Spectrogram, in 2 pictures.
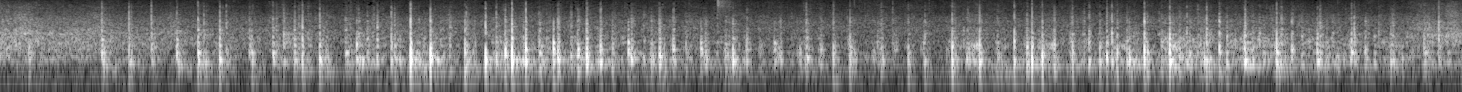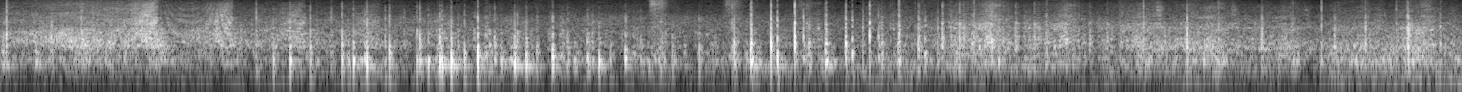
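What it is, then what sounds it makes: Cardboard box. Long painted nails tap rapidly on a flat, hollow white cardboard box held in front of the microphone. The result is a dense, uneven stream of dry, papery clicks with a hollow midrange body, each tap dying away almost instantly. Some stretches swell brighter and louder before easing back.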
